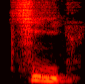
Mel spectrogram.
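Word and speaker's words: καί: Kai, escreve-se, pronuncia-se ki, imeis, o eta, o mi, o epsilon, o iota e o sigma.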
